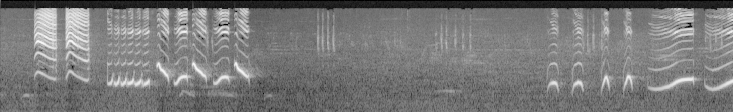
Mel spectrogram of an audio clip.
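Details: Caged black-throated laughingthrush singing in forest-voice style with long slurred phrases: a burst of rich, harmonic whistled notes rising and falling in quick succession, a few seconds' pause, then a further run of looping whistles ending in a long slurred note.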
